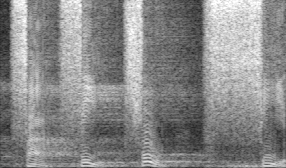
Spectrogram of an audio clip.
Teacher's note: pertemuan Gigi atas dengan bibir bawah dan dihembus ada angin keluar bukan Pi kalau Pi jelas dia tidak akan ada angin keluar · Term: huruf fnya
